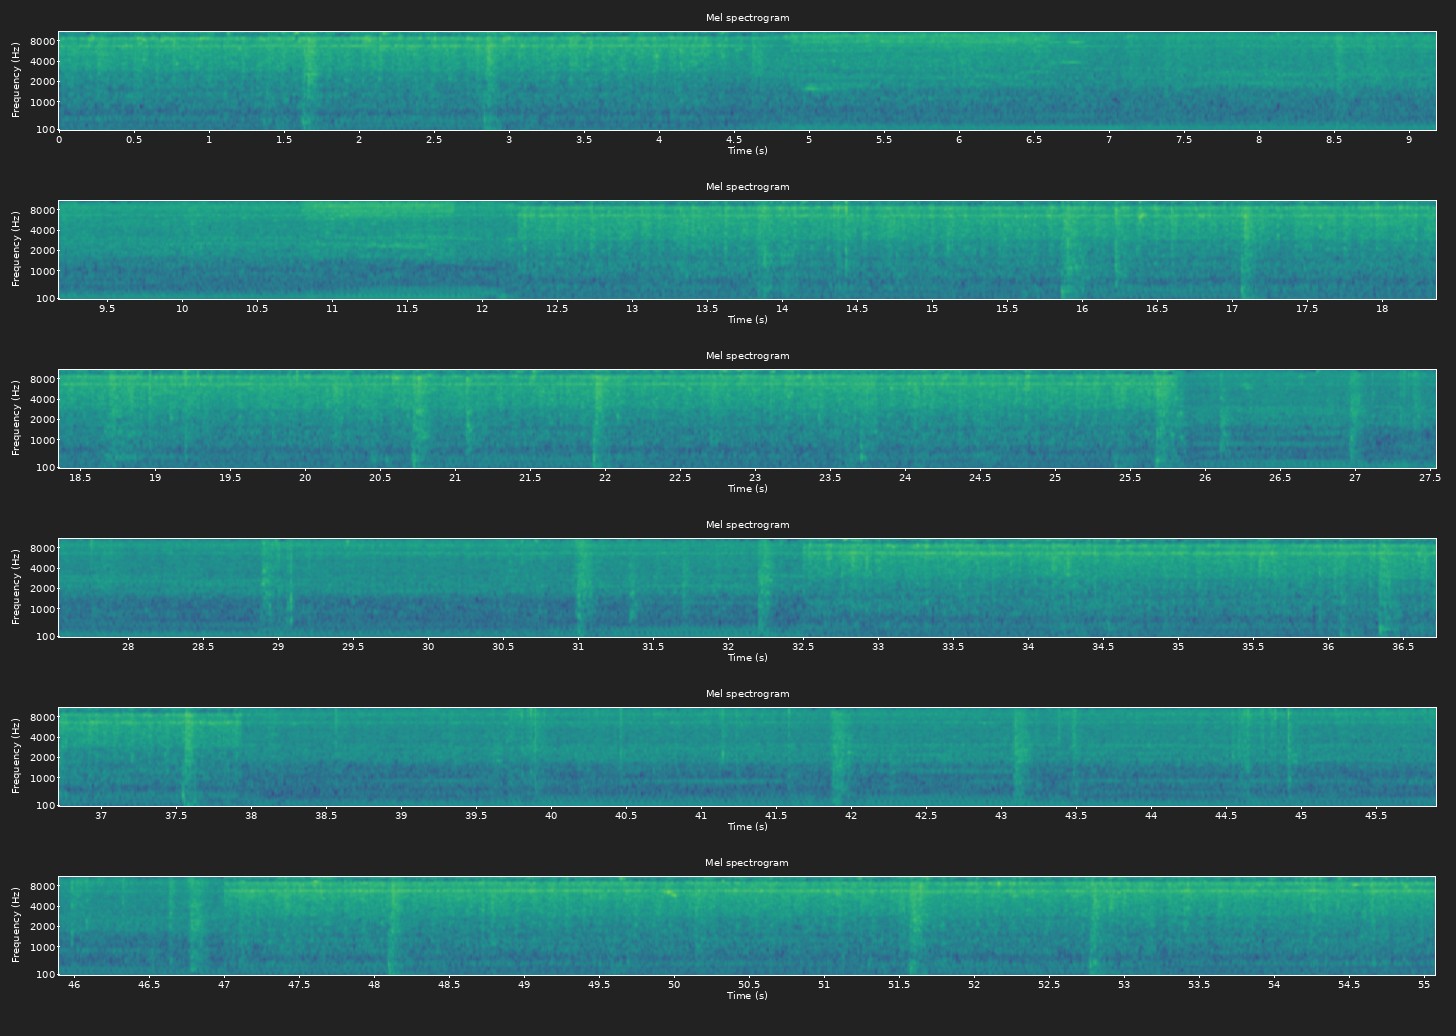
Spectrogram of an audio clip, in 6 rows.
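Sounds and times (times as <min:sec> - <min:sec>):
hydraulic wood splitter running: 0:00.0 - 0:55.0.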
